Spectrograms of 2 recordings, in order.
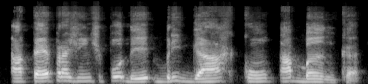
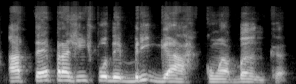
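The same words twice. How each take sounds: First: "Até pra gente poder brigar com a banca" spaced out, with small breaks before the last words; deliberate repetition. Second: Said in the usual way. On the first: Shown as a demonstration. Teacher repeating the point to students, deliberately spaced out.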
